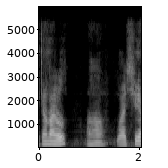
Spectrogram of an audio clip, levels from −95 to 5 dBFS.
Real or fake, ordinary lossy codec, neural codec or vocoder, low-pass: fake; none; codec, 24 kHz, 1 kbps, SNAC; 5.4 kHz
